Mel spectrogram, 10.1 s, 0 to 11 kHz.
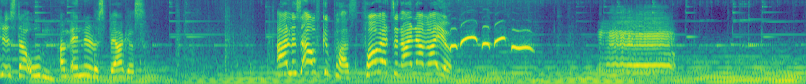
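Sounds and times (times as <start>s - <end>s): background music: 0.0s - 10.0s
person whistling: 5.7s - 6.7s
goat bleating: 7.5s - 8.5s.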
